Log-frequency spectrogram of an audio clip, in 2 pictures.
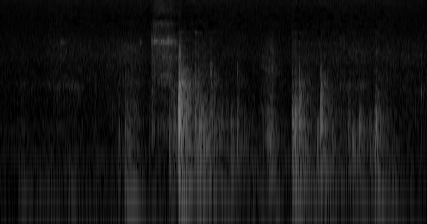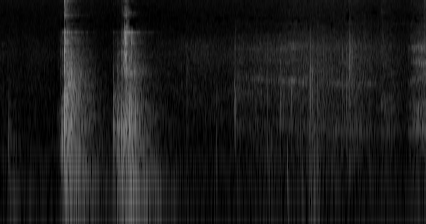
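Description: Scooter variator parts being handled on a wooden workbench: a run of small knocks and clatters, then two louder knocks about half a second apart, about five seconds in.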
